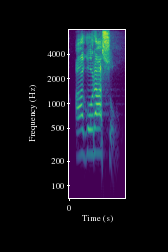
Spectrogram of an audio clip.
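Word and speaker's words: ἀγοράζω: redención, es la palabra agorazo. Agorazo. Ahora, así se escribe y así se menciona o se pronuncia en español, así no se escribe en griego, pero es la palabra agorazo.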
